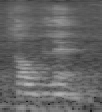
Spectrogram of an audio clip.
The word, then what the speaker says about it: Tonglen: T-O-N-G, but don't pronounce it as Tong. It is Tong. Tong. Okay, yeah. Tong. And then Len. L-E-N. Tonglen.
